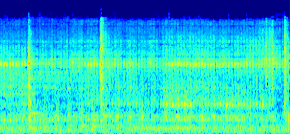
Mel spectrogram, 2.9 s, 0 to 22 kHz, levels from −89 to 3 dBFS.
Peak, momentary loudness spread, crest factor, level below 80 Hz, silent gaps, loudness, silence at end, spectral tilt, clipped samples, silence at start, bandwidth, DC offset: -2 dBFS; 7 LU; 26 dB; -54 dBFS; none; -26 LUFS; 0 s; -1.5 dB/octave; under 0.1%; 0 s; 15.5 kHz; under 0.1%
